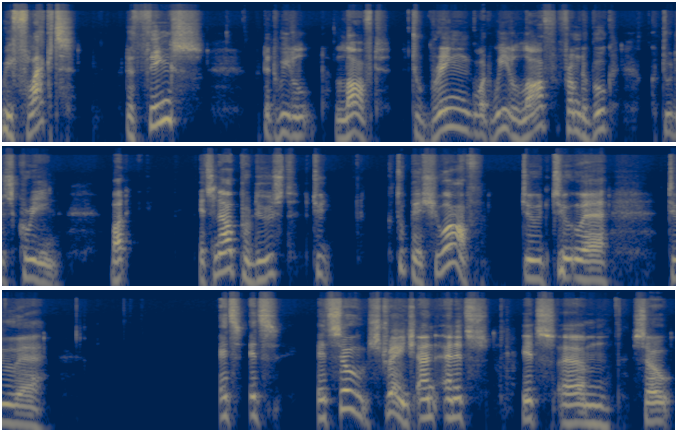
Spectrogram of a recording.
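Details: Adult male with stuttering, speaking live in a solo stream: stuttering.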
